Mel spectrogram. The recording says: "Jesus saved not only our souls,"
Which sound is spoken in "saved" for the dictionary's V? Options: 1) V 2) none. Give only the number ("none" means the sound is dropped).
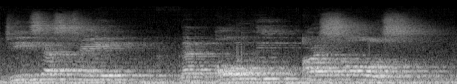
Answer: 2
